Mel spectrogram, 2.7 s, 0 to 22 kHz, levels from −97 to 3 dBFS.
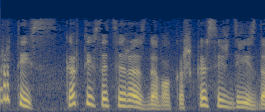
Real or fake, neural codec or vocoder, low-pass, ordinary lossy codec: fake; vocoder, 44.1 kHz, 128 mel bands every 256 samples, BigVGAN v2; 14.4 kHz; MP3, 48 kbps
